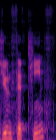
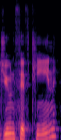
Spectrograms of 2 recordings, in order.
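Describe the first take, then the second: First: Fifteenth ends with a clear TH sound. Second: Fifteenth ends without any TH sound. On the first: "Instead of saying June 15th" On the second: "there was no TH at the end of it"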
